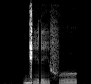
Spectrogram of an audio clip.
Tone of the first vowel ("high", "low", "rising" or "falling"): low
